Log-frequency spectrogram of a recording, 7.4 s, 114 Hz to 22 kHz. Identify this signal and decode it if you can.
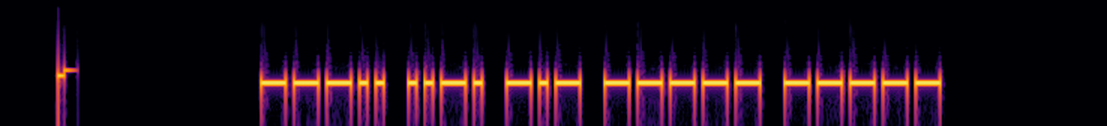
Morse code, heard as a keyed tone, about 22 wpm, 700 Hz. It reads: 8FK00
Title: Code Groups - 5 Letter:Numbers - 22wpm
